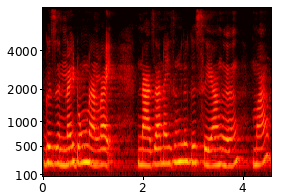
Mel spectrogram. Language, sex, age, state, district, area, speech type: Bodo, female, 18-30, Assam, Baksa, rural, spontaneous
